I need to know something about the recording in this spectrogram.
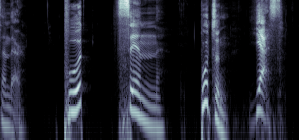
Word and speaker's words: poutine: It's poutine. No, it's Put an S in there. It's Poot-tsin. Poot-tsin. See, that was wonderful. He poots it in. Poot-tsin. He poots it in his mouth. But that's how you say it.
